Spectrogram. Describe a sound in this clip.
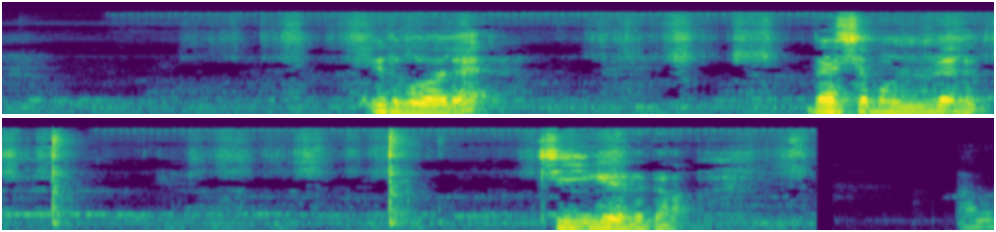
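A knife scrapes and peels the skin off a mango.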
